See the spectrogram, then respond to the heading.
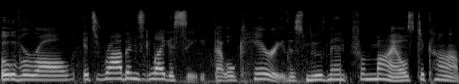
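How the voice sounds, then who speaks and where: She has an ordinary speaking voice, pitched fairly high for a woman. Her pace is moderate, and her pitch variation is ordinary. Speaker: TV news reporter. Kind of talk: TV news report narration.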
